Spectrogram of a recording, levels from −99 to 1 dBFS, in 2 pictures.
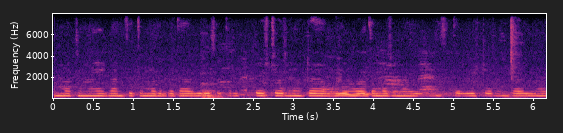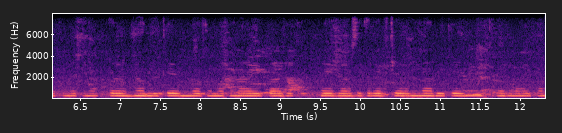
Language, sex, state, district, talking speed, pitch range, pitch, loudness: Kannada, female, Karnataka, Chamarajanagar, 115 wpm, 220-230 Hz, 225 Hz, -25 LUFS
